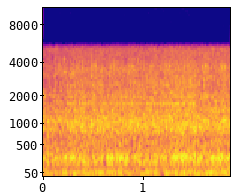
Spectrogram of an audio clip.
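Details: Chevy 230/250 straight-six with 2bbl Weber 32/36 carb after vacuum leak fix, fuel pressure just under 4: smooth, even, quiet idle, quieter than before the fix; normal idle.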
